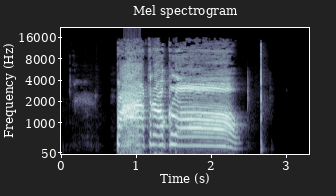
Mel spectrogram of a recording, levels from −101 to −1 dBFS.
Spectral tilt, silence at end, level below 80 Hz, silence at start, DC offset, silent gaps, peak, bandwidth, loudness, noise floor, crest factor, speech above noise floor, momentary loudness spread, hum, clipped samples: 0.5 dB/octave; 0.95 s; -54 dBFS; 0.75 s; under 0.1%; none; 0 dBFS; 17 kHz; -8 LUFS; -55 dBFS; 12 dB; 45 dB; 10 LU; none; under 0.1%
